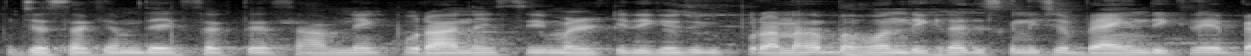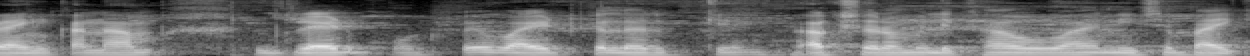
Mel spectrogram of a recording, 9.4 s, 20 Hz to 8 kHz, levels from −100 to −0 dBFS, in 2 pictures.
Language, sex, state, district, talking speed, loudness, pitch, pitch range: Marwari, male, Rajasthan, Nagaur, 230 wpm, -22 LUFS, 110 Hz, 110-115 Hz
